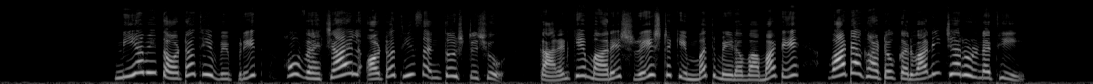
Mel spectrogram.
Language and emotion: Gujarati, happy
